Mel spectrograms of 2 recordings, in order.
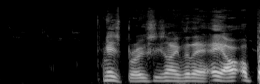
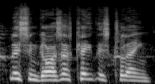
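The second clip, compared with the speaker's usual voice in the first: ordinary talk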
